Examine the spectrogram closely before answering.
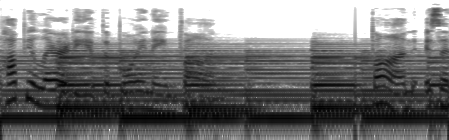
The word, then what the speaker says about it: Vaughn: 6 letters yet only 1 syllable.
